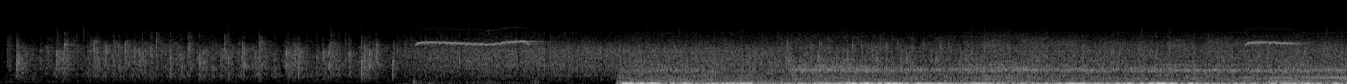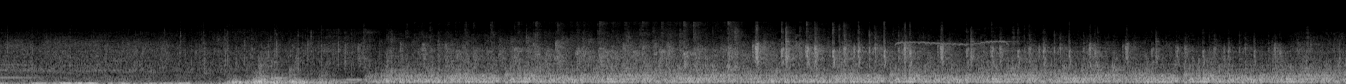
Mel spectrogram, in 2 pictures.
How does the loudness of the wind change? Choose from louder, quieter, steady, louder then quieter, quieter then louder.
louder.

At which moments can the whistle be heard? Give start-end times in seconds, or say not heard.
4.1-5.4, 12.4-13.1, 22.6-23.6.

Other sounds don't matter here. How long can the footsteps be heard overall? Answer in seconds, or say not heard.
not heard.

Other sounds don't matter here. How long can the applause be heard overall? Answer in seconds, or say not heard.
27 s.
